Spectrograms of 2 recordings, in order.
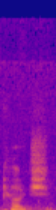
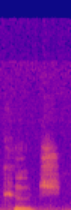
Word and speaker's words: Coach: heard coach being pronounced like cooch.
